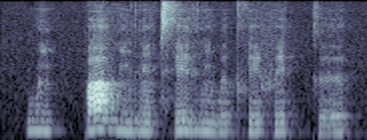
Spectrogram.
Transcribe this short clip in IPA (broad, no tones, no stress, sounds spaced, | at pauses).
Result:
w ĩ pː a v ĩ r ẽ tʰ e r ĩ w ɘ pʰ e f e kː ɘ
